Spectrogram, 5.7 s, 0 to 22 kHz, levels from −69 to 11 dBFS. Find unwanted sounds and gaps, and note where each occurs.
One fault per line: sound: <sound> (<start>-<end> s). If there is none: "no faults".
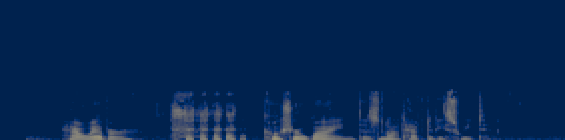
sound: laugh (1.6-2.5 s)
